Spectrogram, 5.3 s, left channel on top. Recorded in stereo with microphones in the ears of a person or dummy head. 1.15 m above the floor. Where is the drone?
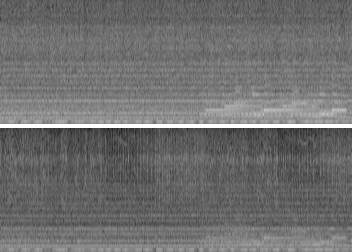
35° left (ahead or behind).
